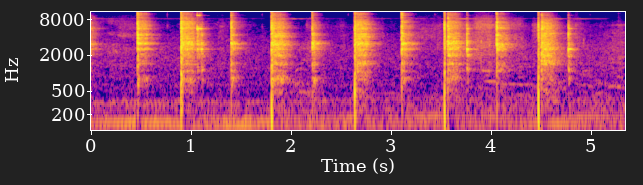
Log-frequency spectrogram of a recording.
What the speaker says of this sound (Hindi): ये इसकी सील हमने ठोक दी है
